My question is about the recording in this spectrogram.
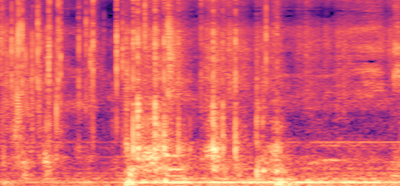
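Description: Plastic candy bags crinkling under a hand for about the first second, followed by faint voices over a steady low hum.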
